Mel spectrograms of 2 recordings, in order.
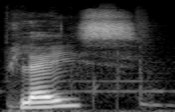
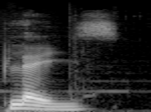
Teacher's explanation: /s/ is voiceless alveolar fricative /z/ is voiced alveolar fricative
